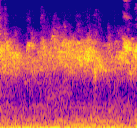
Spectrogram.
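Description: A red-whiskered bulbul (chào mào), a trapped fighting bird, chirps in a steady run of bright, overlapping calls over a constant low hum, with no voices.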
